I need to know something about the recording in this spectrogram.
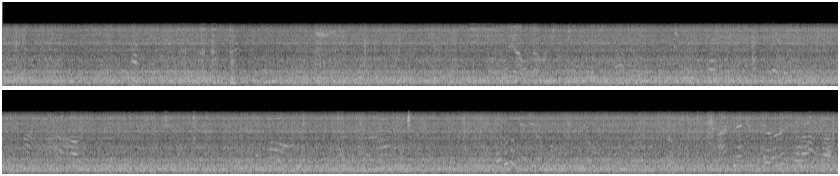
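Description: Aircraft wheels rumble over a runway.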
